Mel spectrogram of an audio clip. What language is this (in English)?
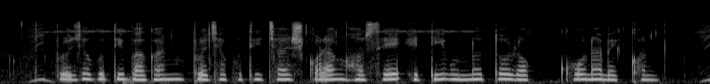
Bangla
